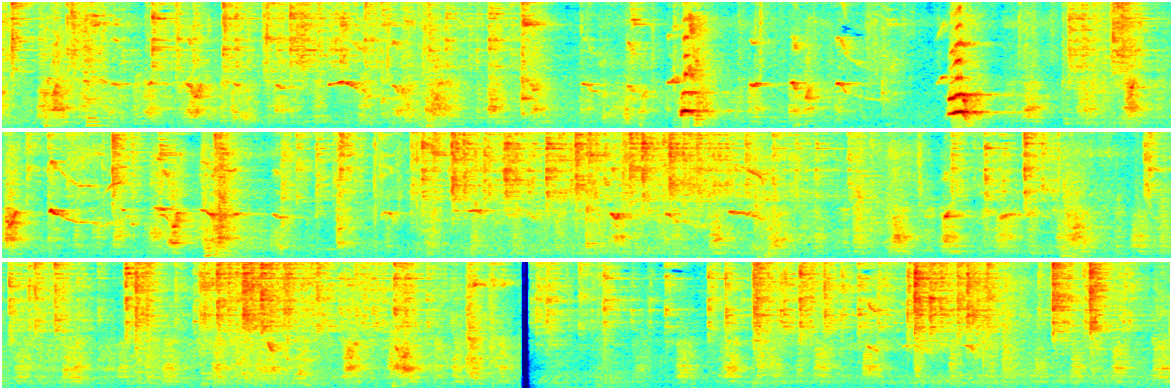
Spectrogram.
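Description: A dog whines and yelps excitedly.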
